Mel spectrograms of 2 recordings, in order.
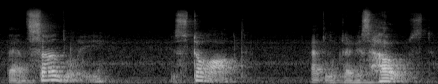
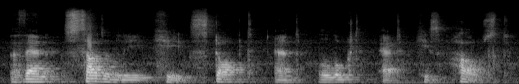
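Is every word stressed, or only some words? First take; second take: only some; every word. First: Only a few key words are stressed. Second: Every word is stressed equally. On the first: The speaker calls it right. "You have to stress certain words that are important and leave everything else else unstressed" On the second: The speaker calls it wrong. "you stress everything"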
